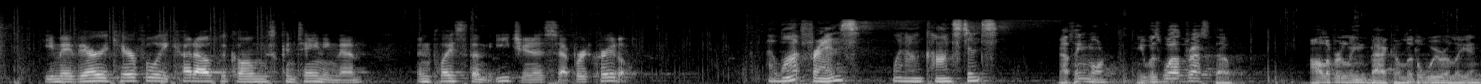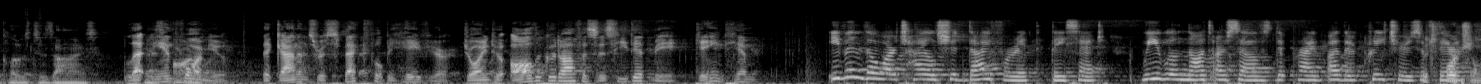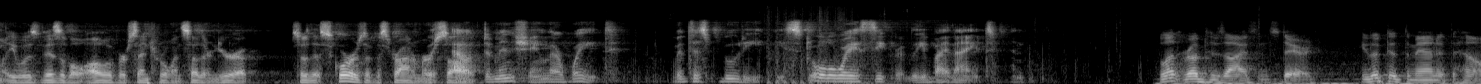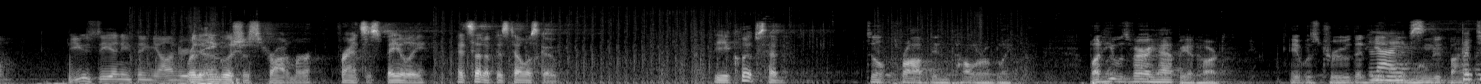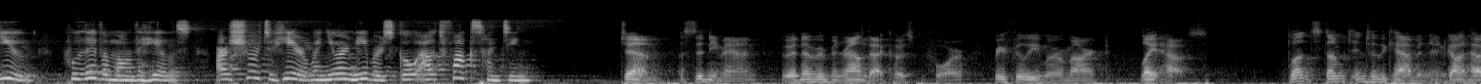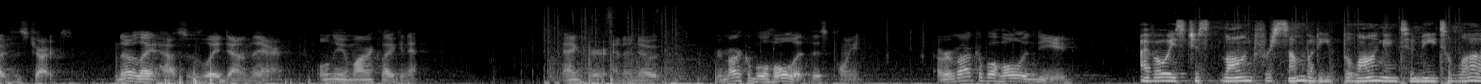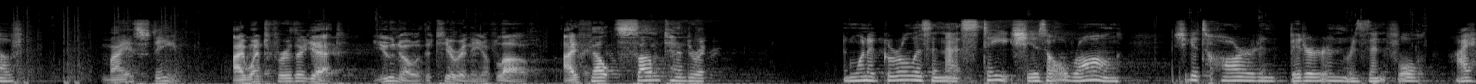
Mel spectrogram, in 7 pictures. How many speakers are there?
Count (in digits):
8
